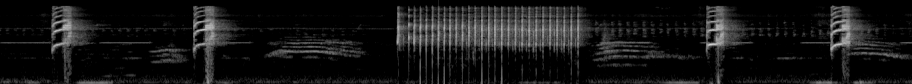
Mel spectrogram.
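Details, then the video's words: Lovebird whose calls are meant to set other lovebirds answering: loud rising shrieks repeated, soft warbling between them, and a two-second buzzy rattling trill in the middle. "Jenis Lovebird Apapun Kalau dengar Lovebird ini pasti Nyaut Gacorrr"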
